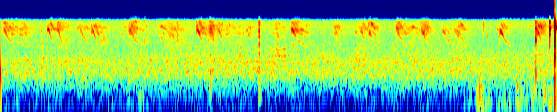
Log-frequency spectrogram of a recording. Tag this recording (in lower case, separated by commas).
bird vocalization, animal, wild animals, bird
